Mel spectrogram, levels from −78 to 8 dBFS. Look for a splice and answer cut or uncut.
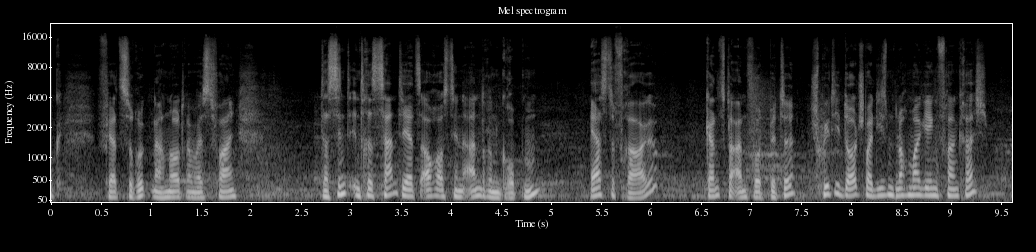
cut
